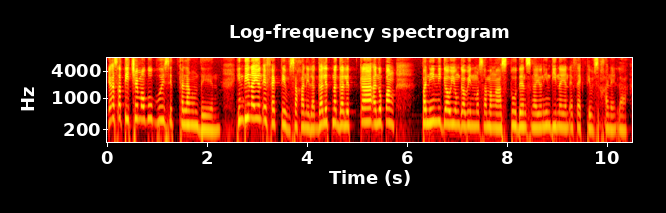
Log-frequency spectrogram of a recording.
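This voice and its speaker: A woman's voice: sits high, brisk, fairly bright tone, dry recording. A young Filipino woman giving a chatty, playful sermon in church, mixing in English. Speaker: church speaker.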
